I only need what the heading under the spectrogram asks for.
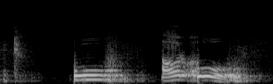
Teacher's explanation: ये कैसे शब्द हैं तो ओ जब बोल रहे हैं तो ओठों को क्या कर रहे हैं गोल बना दे रहे हैं गोल बना कर के हवा को हम बाहर फेंक रहे हैं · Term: ओष स्वर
